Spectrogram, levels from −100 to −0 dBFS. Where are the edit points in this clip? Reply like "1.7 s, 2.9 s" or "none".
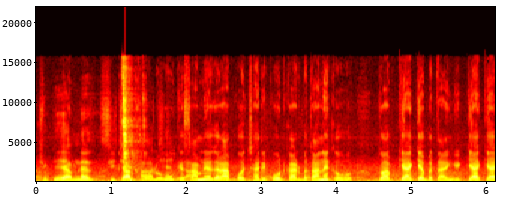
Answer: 1.6 s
